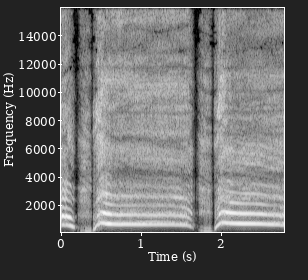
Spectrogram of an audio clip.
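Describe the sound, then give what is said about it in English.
An adult voice imitates a boy's loud, drawn-out scream and whine of "I want to go!" during a soccer game, two long sustained wails with a brief sharp intake between them, intense. “And he's like, she gets down there and he just screams, I want to go!”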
